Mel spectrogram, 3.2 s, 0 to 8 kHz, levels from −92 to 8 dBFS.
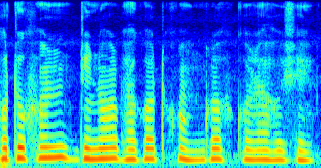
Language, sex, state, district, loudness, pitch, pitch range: Assamese, male, Assam, Sonitpur, -16 LUFS, 175 Hz, 160-180 Hz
